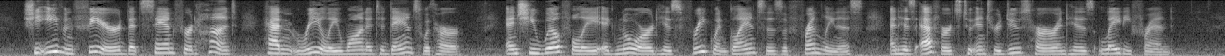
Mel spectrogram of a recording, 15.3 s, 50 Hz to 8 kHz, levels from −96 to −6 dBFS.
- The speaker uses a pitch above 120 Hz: Yes, high, 190 Hz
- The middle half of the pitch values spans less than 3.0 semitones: No, average, 4.7 semitones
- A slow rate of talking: Yes, slow, 125 wpm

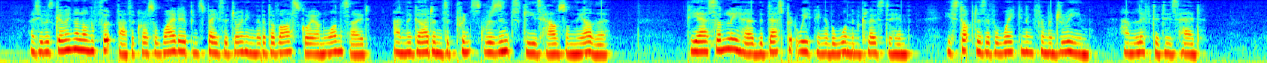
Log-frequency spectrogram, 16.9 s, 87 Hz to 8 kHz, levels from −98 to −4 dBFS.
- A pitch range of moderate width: No, narrow, 2.2 semitones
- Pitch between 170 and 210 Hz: Yes, medium, 185 Hz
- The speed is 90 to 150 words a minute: No, average, 185 wpm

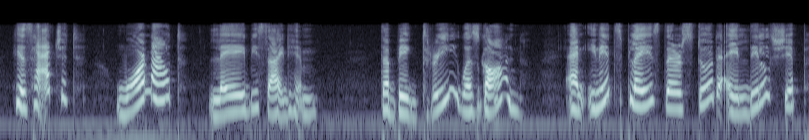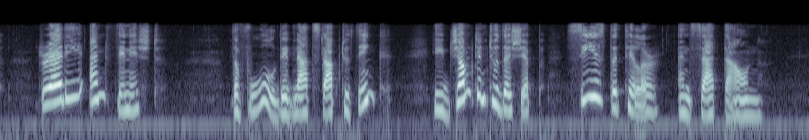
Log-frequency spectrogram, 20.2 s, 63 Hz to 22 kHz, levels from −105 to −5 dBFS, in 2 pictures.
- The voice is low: No, high, 230 Hz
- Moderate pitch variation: No, wide, 8.6 semitones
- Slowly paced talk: Yes, slow, 125 wpm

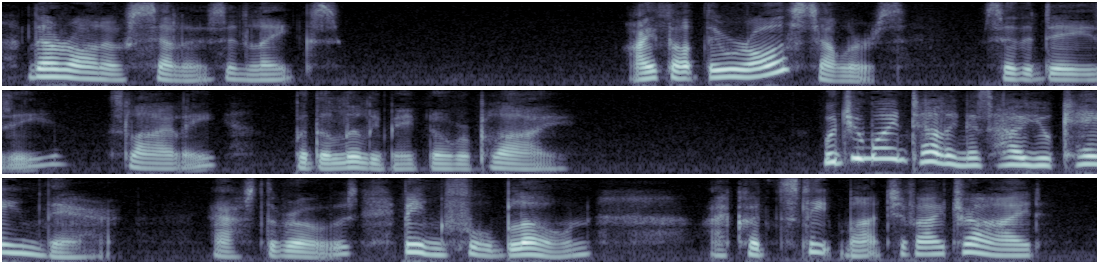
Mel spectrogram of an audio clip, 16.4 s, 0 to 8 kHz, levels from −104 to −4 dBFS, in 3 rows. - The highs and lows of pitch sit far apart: Yes, wide, 7.3 semitones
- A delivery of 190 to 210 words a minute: No, average, 160 wpm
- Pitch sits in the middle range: Yes, medium, 180 Hz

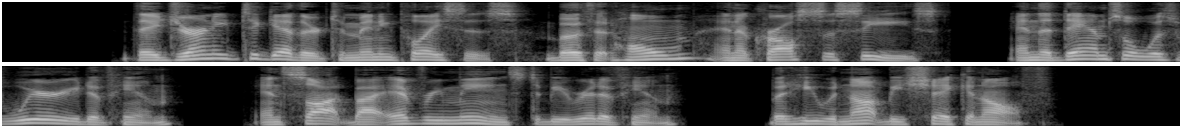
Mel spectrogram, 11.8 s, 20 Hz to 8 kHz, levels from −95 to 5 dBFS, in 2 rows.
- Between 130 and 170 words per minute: No, average, 190 wpm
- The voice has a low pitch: Yes, low, 130 Hz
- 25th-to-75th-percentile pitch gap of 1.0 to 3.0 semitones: No, average, 4.5 semitones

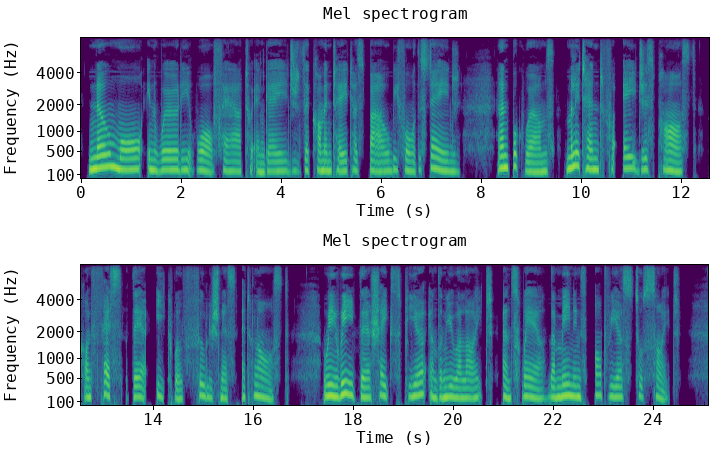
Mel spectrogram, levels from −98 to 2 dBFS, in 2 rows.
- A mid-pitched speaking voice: Yes, medium, 170 Hz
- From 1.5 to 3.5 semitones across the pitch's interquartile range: Yes, average, 2.7 semitones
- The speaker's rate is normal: No, slow, 95 wpm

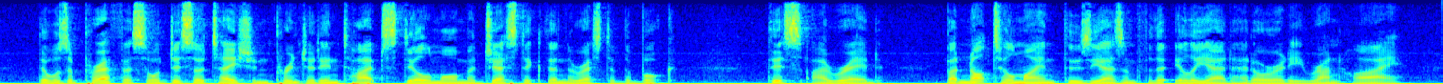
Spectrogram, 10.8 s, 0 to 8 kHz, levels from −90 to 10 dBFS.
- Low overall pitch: Yes, very low, 95 Hz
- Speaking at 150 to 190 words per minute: Yes, average, 185 wpm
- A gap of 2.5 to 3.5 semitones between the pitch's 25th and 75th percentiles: Yes, average, 3.0 semitones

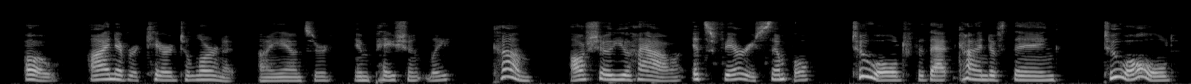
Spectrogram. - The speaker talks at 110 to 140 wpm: Yes, slow, 135 wpm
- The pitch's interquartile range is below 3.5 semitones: Yes, average, 3.0 semitones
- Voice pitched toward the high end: Yes, high, 200 Hz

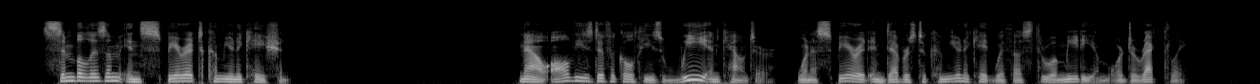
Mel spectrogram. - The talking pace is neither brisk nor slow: No, slow, 110 wpm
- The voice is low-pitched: Yes, low, 115 Hz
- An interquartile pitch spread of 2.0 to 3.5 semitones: No, wide, 5.4 semitones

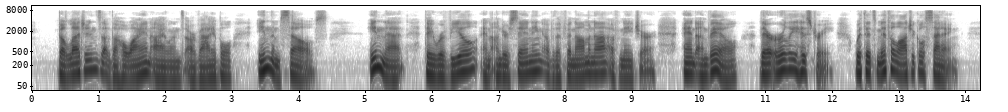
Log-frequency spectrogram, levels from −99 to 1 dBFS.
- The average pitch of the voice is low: Yes, low, 110 Hz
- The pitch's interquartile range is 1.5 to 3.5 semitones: No, average, 4.5 semitones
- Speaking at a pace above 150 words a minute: No, slow, 135 wpm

